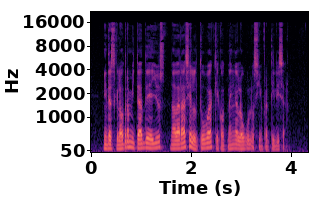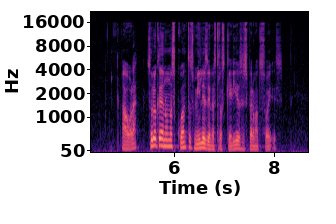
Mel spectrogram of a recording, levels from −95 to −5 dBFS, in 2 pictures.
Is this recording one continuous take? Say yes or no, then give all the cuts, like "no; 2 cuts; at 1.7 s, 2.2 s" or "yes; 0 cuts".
no; 1 cut; at 5.4 s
